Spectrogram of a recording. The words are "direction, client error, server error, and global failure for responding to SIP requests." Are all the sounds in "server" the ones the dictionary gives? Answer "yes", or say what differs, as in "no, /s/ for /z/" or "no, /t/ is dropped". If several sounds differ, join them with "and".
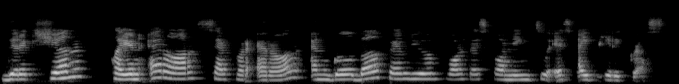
no, /f/ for /v/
